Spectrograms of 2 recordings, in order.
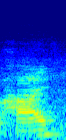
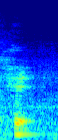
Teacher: As you can see in a closed syllable, we added a T, which is a consonant, and it shortens the vowel sound. So instead of hi, it's like hit.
